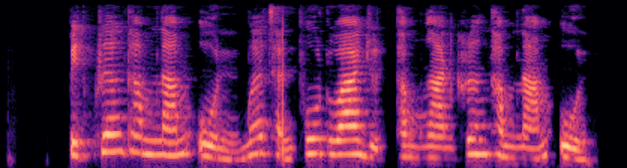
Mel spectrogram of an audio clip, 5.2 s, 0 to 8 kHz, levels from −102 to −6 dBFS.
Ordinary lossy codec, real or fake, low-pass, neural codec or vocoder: none; real; 7.2 kHz; none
